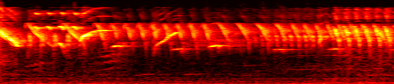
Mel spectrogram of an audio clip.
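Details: Canary in continuous song meant to train and lure other canaries: dense high rolling trills run almost without pause, with a few rising slurred notes woven through.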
